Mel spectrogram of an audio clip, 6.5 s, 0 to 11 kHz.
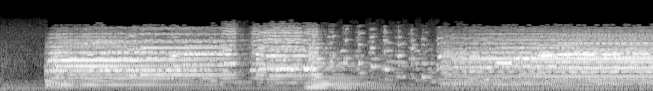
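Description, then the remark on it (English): The horn of the 6 o'clock steam train for Albany blares loudly and steadily, then breaks into a rapid pulsing, wavering stretch before resuming a long sustained blast. No one speaks. “He's on his way to the railroad station to get the 6 o'clock train for Albany.”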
